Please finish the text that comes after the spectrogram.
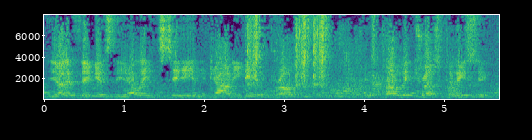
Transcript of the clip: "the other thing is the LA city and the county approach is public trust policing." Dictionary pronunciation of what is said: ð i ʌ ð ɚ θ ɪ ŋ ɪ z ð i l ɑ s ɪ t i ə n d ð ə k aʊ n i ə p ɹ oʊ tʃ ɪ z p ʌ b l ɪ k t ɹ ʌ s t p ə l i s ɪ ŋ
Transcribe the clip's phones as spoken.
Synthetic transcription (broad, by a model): ð i ʌ ð ɚ θ ɪ ŋ ɪ z ð i l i s ɪ t i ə n ð ə k aʊ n i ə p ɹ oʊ ɪ z p ʌ b l ɪ k t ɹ ʌ s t p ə l i s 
